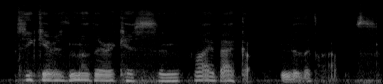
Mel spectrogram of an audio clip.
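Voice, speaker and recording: A woman's put-on character voice, raspy and very deep and low in pitch, with very wide pitch swings at a moderate pace. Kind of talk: oral myth storytelling. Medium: game stream. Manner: rhythmic, repetitive, simple phrasing.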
